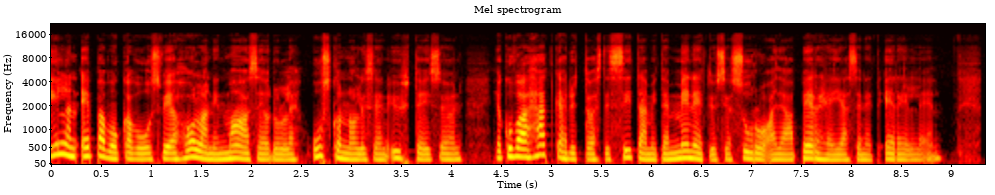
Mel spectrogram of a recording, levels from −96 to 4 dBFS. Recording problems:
abrupt cut into speech; at the start

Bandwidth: 16 kHz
